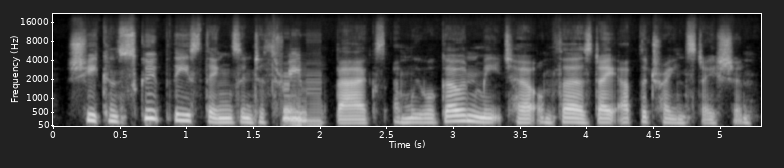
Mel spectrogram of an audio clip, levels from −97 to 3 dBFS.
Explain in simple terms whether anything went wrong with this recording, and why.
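From 1.71 to 2.02 s, robotic sound from repeated short buffers: a rigid 100 Hz buzz, likely from a 10 ms chunk replayed over missing audio.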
